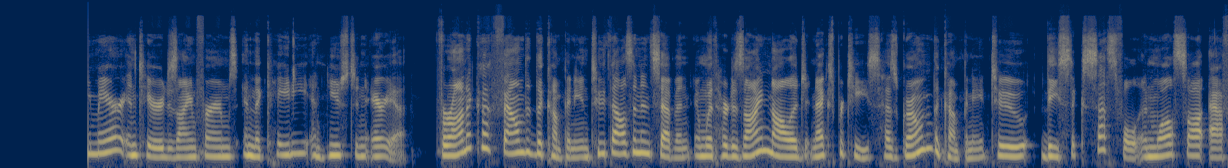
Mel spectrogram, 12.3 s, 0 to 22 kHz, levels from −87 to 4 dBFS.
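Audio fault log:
0.00–0.88 s, cut-off start: capture began after the speaker had already started, so the audio opens on digital silence and then jumps straight into speech at 0.88 s. The first sound has no natural onset or fade-in, and the entry is abrupt.
9.24–9.28 s, short stall from a late packet: one packet arrived about 24 ms late and the jitter buffer ran dry. The receiver held the last sound for roughly 24 ms, then resumed where it left off, so nothing is lost but that moment drags slightly.
10.68–10.72 s, short concealed packet loss: about 20 ms of audio never reached the decoder in time. The receiver covered the gap with roughly 17 ms synthesised from the preceding speech, then blended back. This leaves a brief smear or wobble, and a short consonant there may be missing.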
